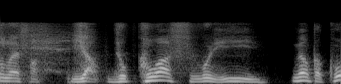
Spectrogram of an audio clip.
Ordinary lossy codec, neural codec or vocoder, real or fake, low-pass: none; codec, 16 kHz, 0.5 kbps, FunCodec, trained on Chinese and English, 25 frames a second; fake; 7.2 kHz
